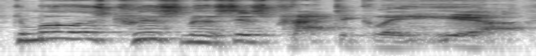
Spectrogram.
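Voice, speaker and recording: A sour old storybook Grinch acted out by a man snarls and schemes with theatrical menace. The voice swings widely in pitch and sits fairly high. It echoes in a room, some way from the mic. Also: wildly swooping pitch, moderate pace. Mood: sneering. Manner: snarling, exaggerated storybook villain delivery. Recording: roomy echo, distant mic.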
